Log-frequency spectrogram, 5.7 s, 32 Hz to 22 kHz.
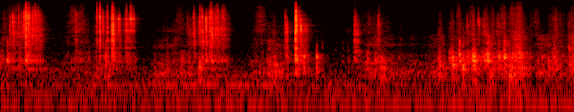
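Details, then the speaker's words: Chinese-made spindle inverter on a PrintNC V4 CNC build, shaken: irregular bursts of light metallic clinks; a small component has broken loose inside the housing, possibly a screw-mounting cable clamp. "Why does the stupid thing have to rattle now, seriously? That 's unbelievable, isn't it?"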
